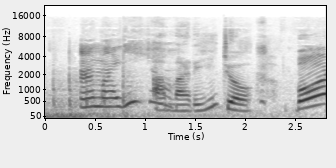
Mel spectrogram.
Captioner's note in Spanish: Toques en la puerta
